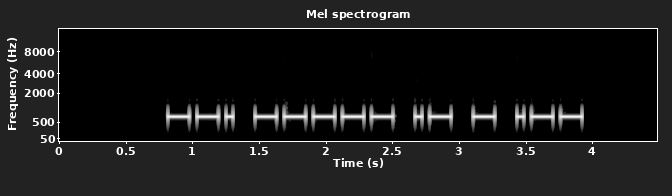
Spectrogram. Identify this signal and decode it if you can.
Morse code, heard as a keyed tone, about 22 wpm, 700 Hz. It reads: G0ATW
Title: DXCC-100 Call Signs - 5 Characters - Repeated 2x - 22wpm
